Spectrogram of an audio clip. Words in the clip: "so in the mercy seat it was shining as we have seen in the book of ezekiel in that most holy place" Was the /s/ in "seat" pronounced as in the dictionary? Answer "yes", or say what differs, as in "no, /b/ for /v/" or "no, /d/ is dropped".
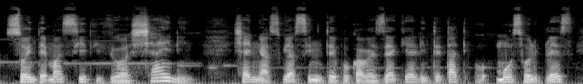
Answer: no, /θ/ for /s/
